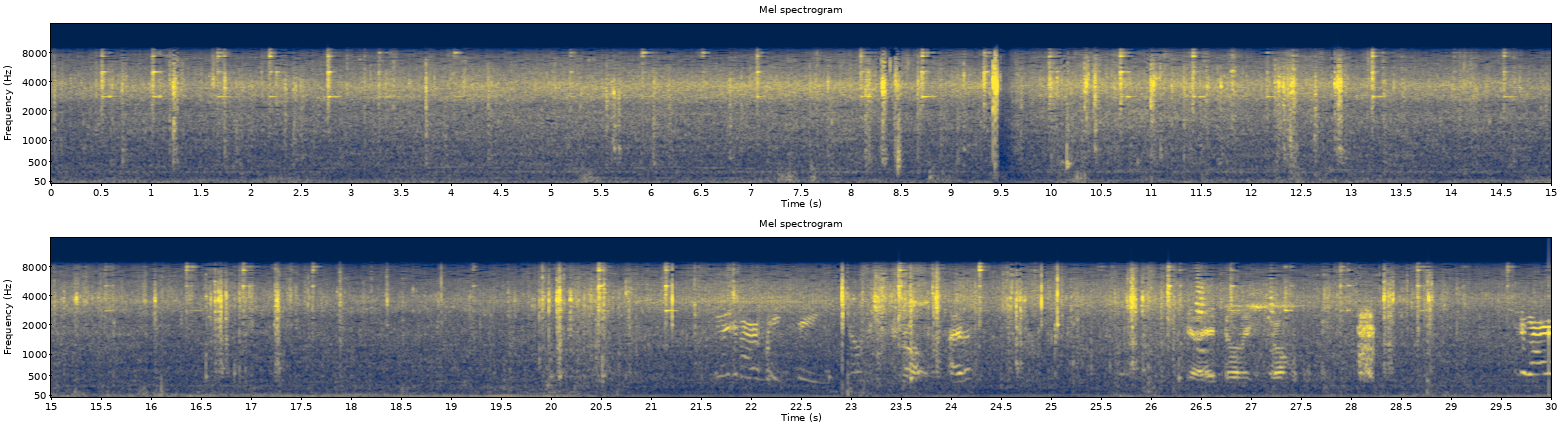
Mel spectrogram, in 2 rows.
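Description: Inside a 4WD driving slowly over a rough dirt fire trail: a steady low engine drone under a constant run of rattles, clicks and knocks as the vehicle bumps along. Muffled speech comes in over the drone during the last several seconds.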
